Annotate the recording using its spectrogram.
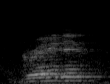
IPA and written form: ˈgreɪdɪd (graded)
